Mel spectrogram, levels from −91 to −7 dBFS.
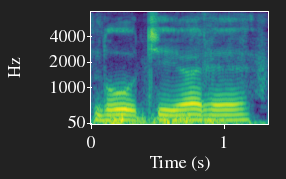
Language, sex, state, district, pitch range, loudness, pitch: Hindi, male, Jharkhand, Deoghar, 135-140 Hz, -14 LUFS, 135 Hz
